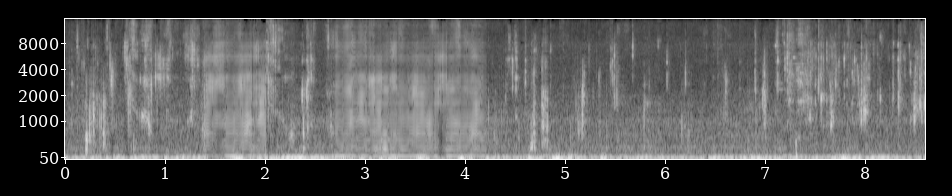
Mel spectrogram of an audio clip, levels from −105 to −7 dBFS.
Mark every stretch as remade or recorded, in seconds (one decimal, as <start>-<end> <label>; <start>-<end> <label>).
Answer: 0.0-1.4 recorded; 1.4-2.0 remade; 2.0-2.7 recorded; 2.7-4.2 remade; 4.2-8.6 recorded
